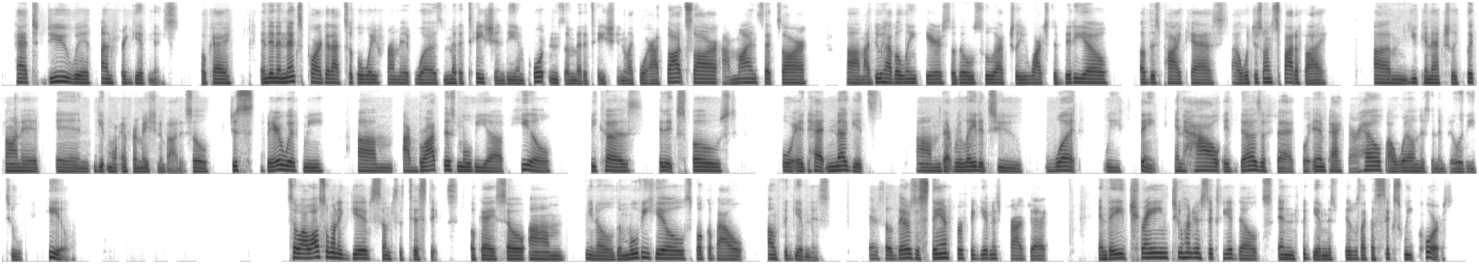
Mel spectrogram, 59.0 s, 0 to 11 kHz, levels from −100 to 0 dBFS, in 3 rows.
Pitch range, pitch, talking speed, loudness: 130-150 Hz, 140 Hz, 150 wpm, -28 LUFS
